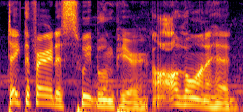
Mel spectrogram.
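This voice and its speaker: A man's voice: medium pitch, big pitch swings, fast, vocal fry, faint music behind. A man voicing a small, timid but earnest moogle creature in a fantasy video game. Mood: reluctant.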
